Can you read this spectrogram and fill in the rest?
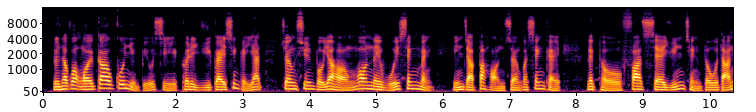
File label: cantonese, news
